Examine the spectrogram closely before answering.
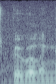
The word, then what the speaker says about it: Vueling: No, because it's actually B, because Spanish don't pronounce the V. So it's Vueling, actually.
